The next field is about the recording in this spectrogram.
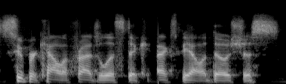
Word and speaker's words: supercalifragilisticexpialidocious: So, but for the sake of correctness here, in case anybody on the podcast also hasn't watched Mary Poppins, it is supercalifragilisticexpialidocious. – Very well. – That is how you pronounce the word.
